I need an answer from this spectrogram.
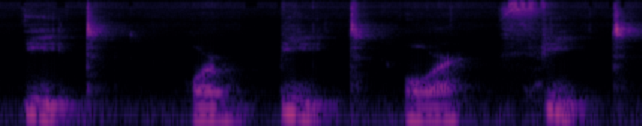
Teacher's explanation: we've got a high front vowel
